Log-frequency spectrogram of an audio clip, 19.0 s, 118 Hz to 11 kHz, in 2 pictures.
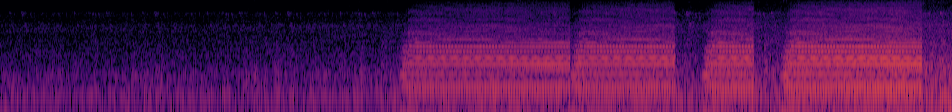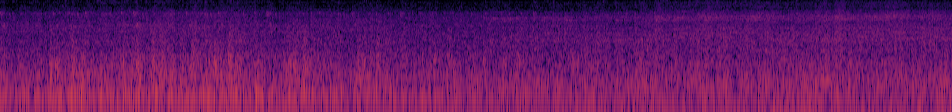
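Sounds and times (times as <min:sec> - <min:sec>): steam locomotive whistle: 0:04.0 - 0:09.4.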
